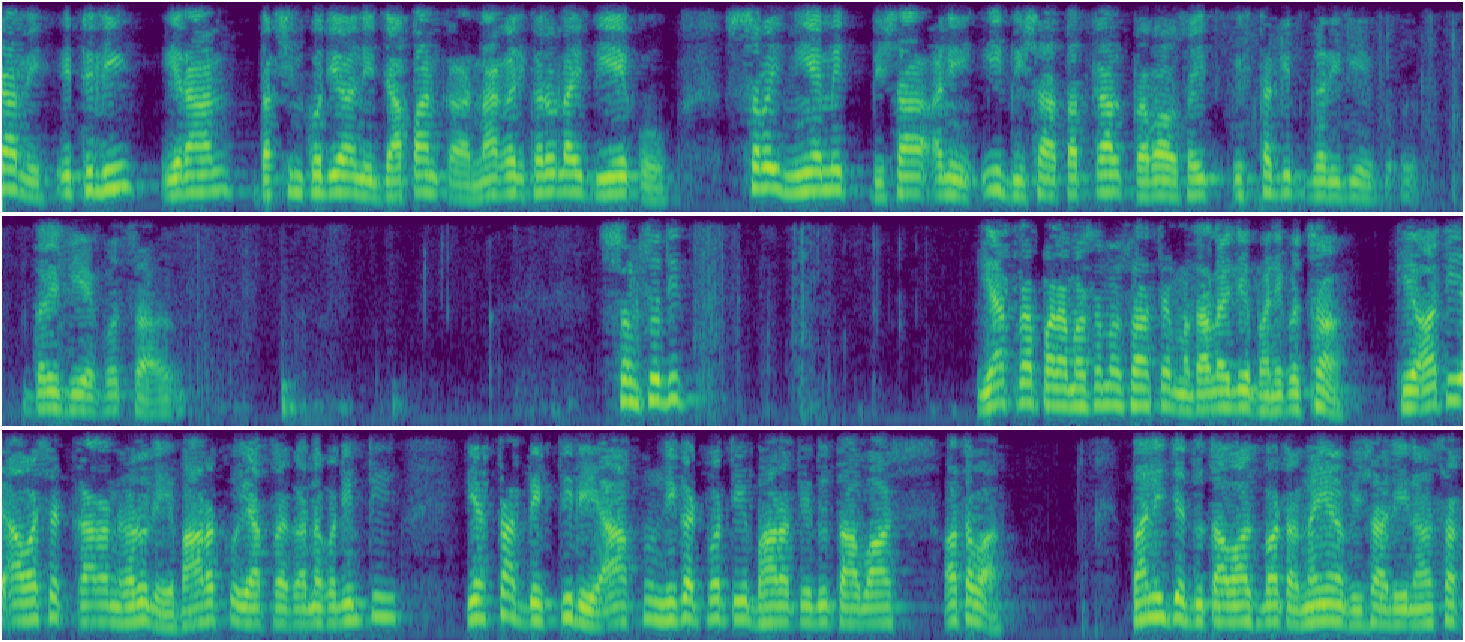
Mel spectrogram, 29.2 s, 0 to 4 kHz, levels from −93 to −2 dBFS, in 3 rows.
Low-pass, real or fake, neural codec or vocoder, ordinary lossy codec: 3.6 kHz; real; none; Opus, 32 kbps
